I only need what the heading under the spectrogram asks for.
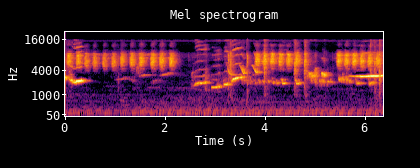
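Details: Actively singing white-rumped shama whose song is said to stir up rival shamas and carries small-bird phrases. Fast high pulsed series break into sweeping whistled slurs and a long clear whistle near the end.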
